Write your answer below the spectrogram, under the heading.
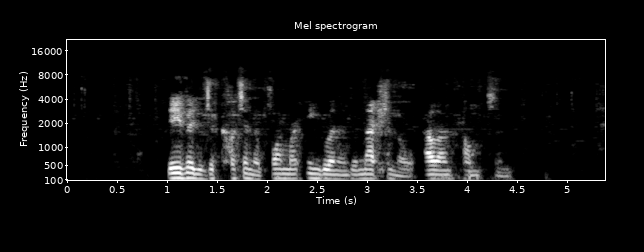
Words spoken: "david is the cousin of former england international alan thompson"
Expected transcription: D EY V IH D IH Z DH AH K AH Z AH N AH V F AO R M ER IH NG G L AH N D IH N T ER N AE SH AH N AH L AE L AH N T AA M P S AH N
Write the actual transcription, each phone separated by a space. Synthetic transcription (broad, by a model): D EY V IH D IH Z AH K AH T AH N AH V F AO R M ER IH NG G L AH N D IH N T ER N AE SH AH N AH L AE L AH N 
